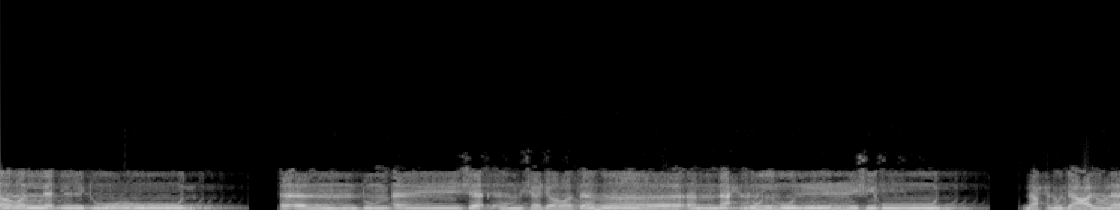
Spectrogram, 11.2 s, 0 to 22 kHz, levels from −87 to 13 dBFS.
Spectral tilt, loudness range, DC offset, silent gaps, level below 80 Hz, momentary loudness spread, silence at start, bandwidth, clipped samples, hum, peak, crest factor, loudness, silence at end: -9.5 dB/octave; 2 LU; under 0.1%; 2.50-2.75 s, 9.90-10.16 s; -58 dBFS; 6 LU; 0 s; 5.6 kHz; under 0.1%; none; -2 dBFS; 16 dB; -17 LUFS; 0 s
